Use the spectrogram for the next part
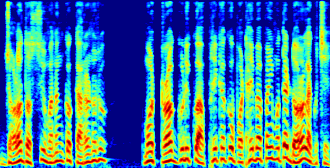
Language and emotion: Odia, fearful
